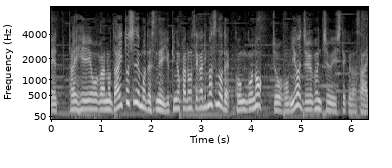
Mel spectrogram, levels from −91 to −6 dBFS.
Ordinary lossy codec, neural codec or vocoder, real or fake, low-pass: none; none; real; 7.2 kHz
